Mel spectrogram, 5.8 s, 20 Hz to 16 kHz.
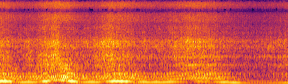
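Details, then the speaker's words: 1988 Ford F350 7.3 IDI diesel, revived after sitting since the 1990s, with a new fuel filter and fresh diesel fed from a jug by pump, started after glow plugs: surges up and down, then settles into a steady idle clatter. Runs normally. "She runs. Let me see if she'll take gear."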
